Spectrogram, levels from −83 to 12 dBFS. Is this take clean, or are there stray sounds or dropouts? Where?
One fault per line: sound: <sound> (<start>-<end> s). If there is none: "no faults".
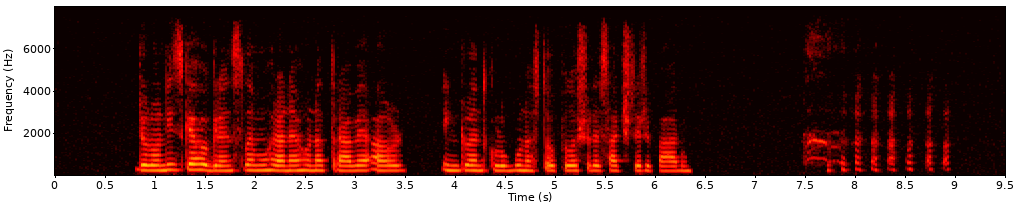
sound: laugh (7.5-9.0 s)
